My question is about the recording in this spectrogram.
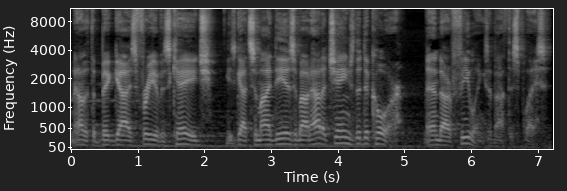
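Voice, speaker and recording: An actor playing a reflective former captive in a video game, narrating in an articulate, wry and measured way. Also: male voice, on the low side, animated, fairly bright tone, faint music behind.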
